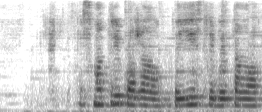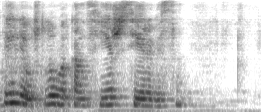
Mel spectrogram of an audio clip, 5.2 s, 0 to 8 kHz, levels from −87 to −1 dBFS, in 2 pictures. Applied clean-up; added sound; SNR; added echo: neural separator model SepFormer DNS4.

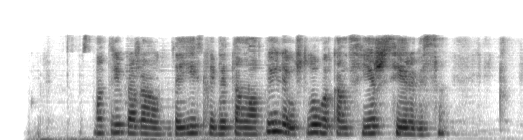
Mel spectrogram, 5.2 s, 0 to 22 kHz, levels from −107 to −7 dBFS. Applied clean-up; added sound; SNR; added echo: neural mask model DeepFilterNet 3.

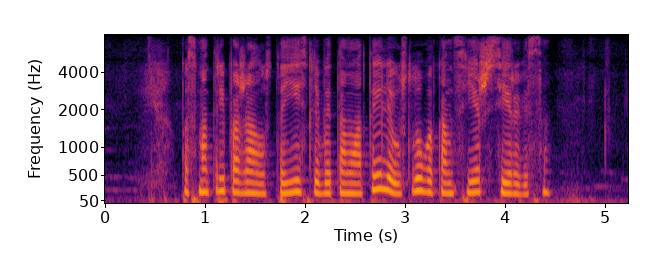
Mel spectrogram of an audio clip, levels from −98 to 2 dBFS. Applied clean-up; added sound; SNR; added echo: none; none; none; none.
